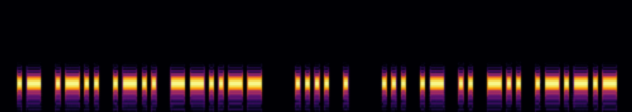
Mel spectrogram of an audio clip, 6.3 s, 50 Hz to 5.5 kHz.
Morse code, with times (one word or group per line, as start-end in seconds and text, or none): 0.2-2.6 ALL,
3.0-3.5 HE
3.8-6.2 SAID.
